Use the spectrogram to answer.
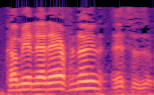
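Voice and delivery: usual speaking voice

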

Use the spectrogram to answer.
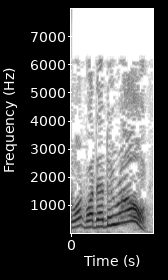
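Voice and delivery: high, loud mock wail to heaven; exasperated plea. Preacher acting husband asking the Lord, exasperated plea. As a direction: cry it upward, baffled and pleading.

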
